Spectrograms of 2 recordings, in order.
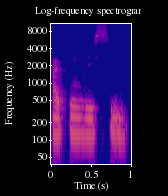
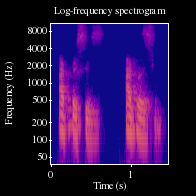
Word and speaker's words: hypericin: Hypericin. Hypericin.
